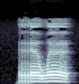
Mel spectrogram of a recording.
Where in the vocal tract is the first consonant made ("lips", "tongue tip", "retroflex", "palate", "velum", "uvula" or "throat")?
tongue tip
